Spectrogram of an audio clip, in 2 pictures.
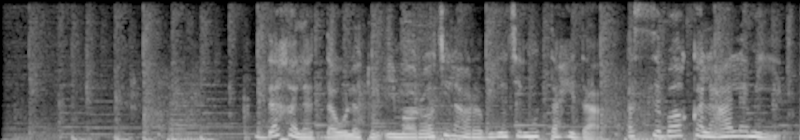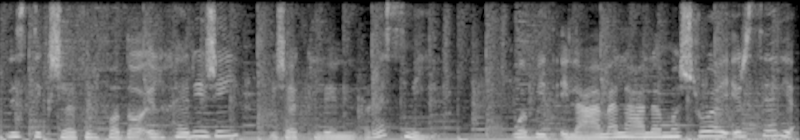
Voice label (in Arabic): اخبارى بالموسيقى; مسبار الامل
